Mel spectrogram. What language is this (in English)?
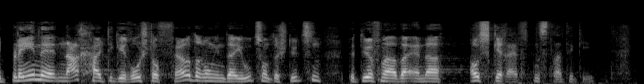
German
